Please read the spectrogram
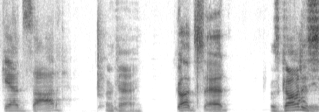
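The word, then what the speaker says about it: Gad Saad: figure out how to I've heard his name pronounced God sad, which is a really funny phrase. And also Gad Sad. I've always heard it pronounced Gads Sad.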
